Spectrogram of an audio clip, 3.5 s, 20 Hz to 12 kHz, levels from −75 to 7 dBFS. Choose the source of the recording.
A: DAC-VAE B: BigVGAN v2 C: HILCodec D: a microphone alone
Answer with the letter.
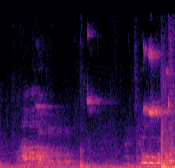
D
